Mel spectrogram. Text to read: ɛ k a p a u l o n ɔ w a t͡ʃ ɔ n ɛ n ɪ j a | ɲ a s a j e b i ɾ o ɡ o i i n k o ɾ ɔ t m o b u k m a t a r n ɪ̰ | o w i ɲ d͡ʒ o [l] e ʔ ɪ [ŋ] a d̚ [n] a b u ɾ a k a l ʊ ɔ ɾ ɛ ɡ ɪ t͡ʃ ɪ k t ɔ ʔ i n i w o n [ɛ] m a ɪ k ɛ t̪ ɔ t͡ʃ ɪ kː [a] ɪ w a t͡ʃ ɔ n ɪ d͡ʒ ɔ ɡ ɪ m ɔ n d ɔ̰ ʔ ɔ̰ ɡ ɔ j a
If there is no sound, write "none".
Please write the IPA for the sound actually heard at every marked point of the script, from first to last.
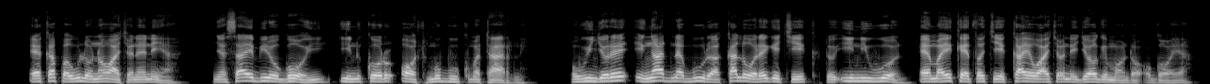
ɾ, ŋ, n, ɛ, a

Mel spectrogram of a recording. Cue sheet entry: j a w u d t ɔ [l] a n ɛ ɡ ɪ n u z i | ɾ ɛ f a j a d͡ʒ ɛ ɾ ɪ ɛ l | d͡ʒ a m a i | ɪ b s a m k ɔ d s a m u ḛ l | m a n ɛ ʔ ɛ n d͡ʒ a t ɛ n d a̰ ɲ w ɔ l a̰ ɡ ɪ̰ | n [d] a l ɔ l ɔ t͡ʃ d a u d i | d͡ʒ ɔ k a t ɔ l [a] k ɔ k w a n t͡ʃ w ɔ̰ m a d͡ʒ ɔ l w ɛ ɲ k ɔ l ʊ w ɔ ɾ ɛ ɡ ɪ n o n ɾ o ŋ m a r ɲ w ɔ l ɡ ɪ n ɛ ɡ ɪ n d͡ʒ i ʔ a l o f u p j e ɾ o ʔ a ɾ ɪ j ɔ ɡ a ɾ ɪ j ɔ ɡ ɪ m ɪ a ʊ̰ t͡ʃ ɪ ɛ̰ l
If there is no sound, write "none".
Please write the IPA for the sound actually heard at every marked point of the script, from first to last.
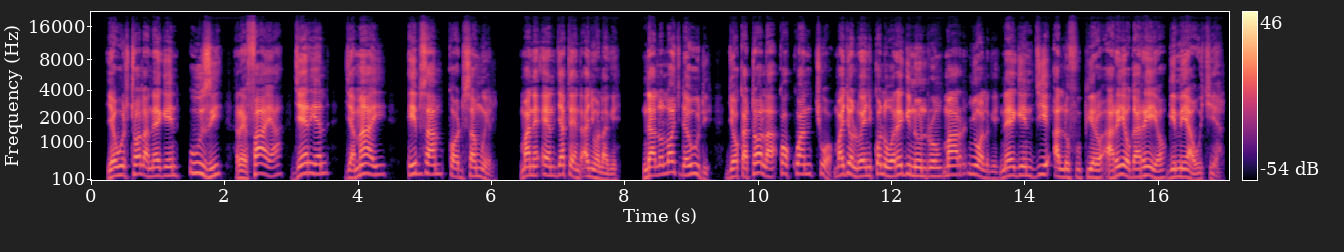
l, d, a

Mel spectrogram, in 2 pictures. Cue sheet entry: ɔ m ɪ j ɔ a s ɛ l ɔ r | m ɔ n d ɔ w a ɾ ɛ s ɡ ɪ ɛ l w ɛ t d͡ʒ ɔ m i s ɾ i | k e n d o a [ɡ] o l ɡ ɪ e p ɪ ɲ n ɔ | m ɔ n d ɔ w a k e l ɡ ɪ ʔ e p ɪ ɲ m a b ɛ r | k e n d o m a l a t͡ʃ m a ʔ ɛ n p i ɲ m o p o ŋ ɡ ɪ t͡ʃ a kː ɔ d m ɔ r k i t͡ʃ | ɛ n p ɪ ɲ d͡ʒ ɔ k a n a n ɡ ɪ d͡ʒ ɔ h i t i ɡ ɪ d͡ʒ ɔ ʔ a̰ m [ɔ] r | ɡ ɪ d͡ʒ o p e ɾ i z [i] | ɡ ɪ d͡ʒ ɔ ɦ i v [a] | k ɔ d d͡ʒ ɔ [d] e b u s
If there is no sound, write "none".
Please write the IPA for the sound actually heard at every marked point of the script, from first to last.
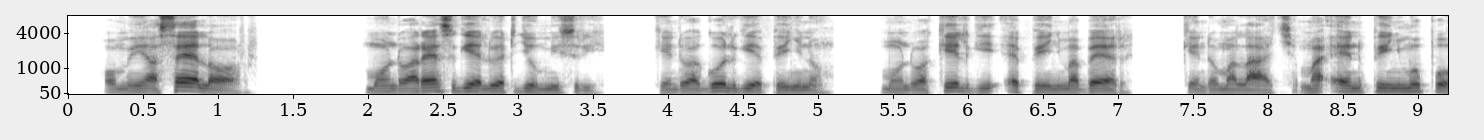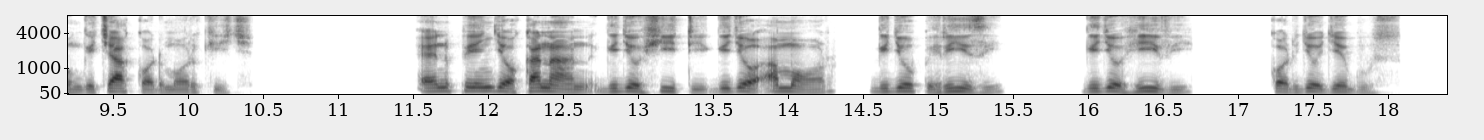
ɡ, ɔ, i, i, d͡ʒ

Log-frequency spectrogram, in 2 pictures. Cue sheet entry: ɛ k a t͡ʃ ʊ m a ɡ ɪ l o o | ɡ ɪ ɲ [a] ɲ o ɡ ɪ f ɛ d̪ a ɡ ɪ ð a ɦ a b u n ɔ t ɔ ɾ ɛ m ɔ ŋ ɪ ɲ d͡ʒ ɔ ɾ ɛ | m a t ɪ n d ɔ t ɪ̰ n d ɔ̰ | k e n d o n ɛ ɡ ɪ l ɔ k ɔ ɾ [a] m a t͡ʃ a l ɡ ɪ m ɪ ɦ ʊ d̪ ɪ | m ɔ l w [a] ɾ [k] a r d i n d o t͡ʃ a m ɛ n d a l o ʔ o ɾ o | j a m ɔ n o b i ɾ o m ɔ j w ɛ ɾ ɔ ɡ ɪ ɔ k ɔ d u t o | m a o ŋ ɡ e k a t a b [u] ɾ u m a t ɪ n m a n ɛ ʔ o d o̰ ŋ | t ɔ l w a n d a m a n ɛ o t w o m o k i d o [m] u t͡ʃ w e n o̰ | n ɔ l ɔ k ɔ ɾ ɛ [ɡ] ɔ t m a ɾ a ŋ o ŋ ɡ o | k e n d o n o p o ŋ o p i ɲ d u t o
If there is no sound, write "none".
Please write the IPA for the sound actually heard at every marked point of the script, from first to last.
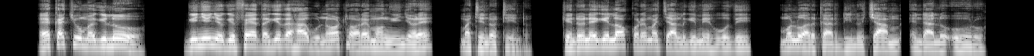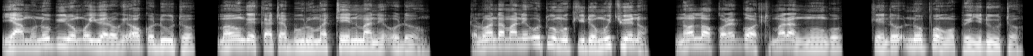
e, ɛ, a, k, u, m, ɡ

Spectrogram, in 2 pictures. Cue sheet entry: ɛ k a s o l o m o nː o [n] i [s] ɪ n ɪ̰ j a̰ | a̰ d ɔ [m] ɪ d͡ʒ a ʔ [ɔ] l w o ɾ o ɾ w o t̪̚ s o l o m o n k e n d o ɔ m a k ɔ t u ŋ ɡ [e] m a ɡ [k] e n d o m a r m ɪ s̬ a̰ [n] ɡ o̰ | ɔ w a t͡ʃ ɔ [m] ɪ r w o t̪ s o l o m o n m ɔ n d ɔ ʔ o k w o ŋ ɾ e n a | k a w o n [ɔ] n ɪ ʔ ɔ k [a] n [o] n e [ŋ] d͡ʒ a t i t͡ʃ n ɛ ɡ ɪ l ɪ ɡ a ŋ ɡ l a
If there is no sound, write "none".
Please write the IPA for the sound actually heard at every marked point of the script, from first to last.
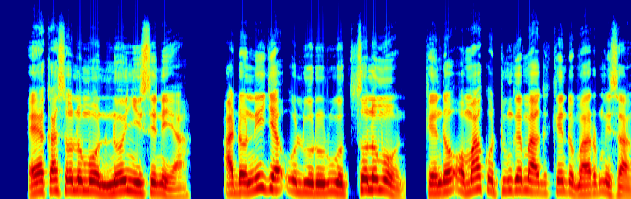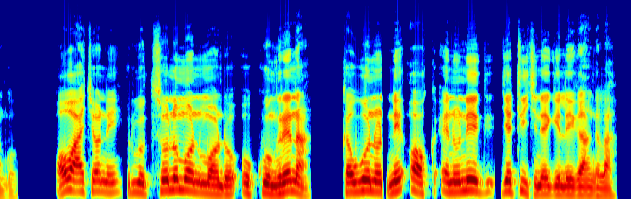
ɲ, s, n, o, e, k, ŋ, n, o, ɛ, o, ɡ

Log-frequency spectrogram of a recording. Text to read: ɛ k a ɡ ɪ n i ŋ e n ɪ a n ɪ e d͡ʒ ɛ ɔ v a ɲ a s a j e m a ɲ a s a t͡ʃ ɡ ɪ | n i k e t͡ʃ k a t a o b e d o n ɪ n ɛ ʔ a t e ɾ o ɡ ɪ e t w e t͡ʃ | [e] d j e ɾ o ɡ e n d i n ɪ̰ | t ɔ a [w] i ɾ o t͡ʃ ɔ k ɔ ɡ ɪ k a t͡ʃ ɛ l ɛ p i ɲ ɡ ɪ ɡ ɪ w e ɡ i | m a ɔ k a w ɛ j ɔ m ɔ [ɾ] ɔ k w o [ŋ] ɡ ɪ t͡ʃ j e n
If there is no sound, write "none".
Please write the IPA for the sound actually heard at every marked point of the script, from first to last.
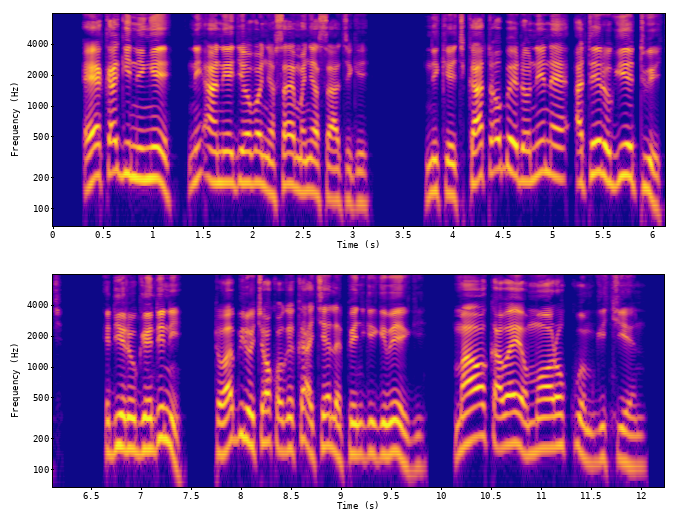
e, b, ɾ, m

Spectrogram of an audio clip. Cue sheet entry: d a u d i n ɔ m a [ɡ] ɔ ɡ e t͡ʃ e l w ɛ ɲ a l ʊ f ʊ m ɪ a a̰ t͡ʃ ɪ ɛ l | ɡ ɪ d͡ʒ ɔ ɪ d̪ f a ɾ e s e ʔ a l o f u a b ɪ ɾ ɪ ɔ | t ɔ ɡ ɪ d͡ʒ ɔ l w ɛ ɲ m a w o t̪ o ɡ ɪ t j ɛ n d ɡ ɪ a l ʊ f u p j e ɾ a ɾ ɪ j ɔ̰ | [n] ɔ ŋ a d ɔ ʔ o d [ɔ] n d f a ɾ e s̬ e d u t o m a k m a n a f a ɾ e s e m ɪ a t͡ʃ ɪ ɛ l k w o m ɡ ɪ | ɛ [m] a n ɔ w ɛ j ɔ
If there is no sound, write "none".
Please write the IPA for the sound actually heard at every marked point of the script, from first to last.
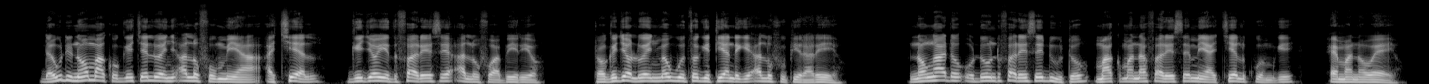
k, n, o, m

